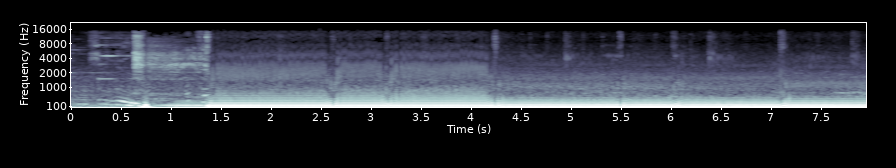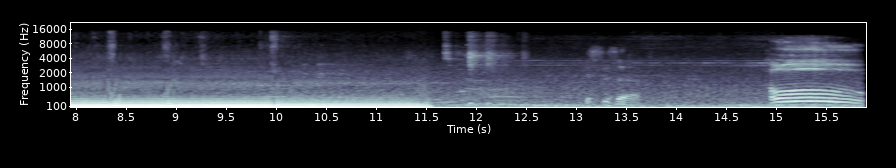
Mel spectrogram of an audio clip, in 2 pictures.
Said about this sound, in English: Yeah, and then, wait. We got to let this car pass.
